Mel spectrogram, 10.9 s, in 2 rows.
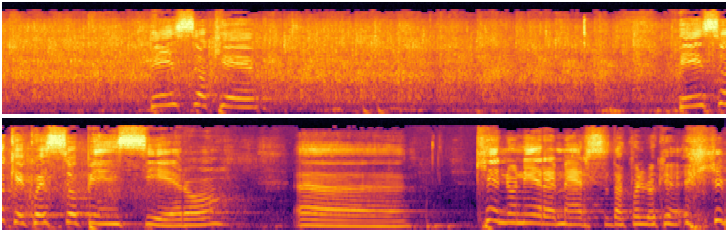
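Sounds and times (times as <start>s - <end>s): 
audience applause: 0.0s - 5.7s
speech: 1.1s - 2.8s, 5.1s - 10.8s.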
